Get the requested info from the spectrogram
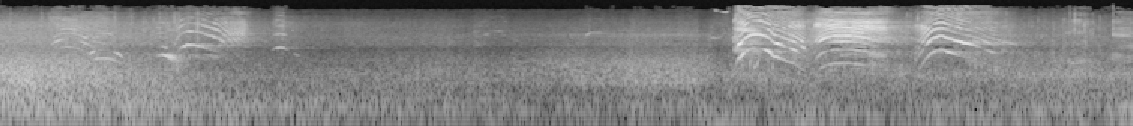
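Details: Underwater in the sea, dolphins whistle in short arched sweeps, a few early on, then a louder cluster of bright, harmonic-rich whistles later, over a steady wash of water.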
